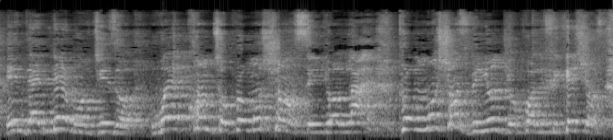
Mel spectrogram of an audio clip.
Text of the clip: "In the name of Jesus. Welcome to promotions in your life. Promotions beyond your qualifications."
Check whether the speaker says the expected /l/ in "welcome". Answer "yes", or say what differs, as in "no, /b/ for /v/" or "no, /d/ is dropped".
no, /l/ is dropped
